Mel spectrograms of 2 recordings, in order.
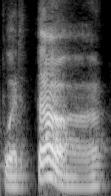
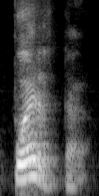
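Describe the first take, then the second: First: The stress is on the last syllable. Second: The stress is on the first syllable. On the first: The speaker calls it wrong. "no digo puerta" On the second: The speaker calls it right. "lleva el acento en la penúltima sílaba"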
